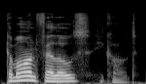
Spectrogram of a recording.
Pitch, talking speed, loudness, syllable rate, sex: 135 Hz, 205 wpm, -16 LUFS, 5.4 syllables/s, male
